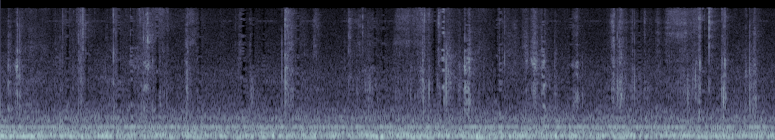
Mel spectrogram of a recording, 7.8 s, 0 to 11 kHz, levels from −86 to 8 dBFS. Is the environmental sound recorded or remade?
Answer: recorded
